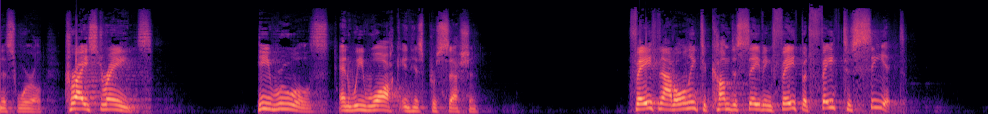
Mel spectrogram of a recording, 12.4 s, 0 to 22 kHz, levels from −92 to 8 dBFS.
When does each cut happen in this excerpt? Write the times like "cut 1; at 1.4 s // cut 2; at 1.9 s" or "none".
cut 1; at 4.2 s // cut 2; at 7.7 s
